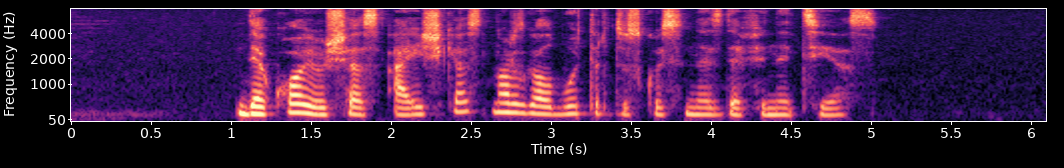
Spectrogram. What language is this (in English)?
Lithuanian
